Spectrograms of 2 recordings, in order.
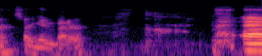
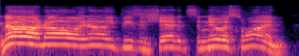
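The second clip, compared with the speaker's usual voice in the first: higher, burst-out "No, no" that settles down; fake-indignant outburst, pitched up; mock outburst; 8 semitones higher than usual. Recalling the film's twist to his co-host, mock outburst. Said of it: "it's like".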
